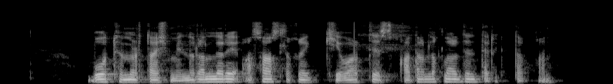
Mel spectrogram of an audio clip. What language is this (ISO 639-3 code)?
uig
